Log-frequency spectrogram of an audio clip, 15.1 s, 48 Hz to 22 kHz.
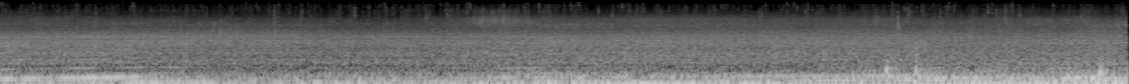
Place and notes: all the mornings of the ... - feb 27 2013 wed
Maribor, Slovenia, 27 February 2013, 10:56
